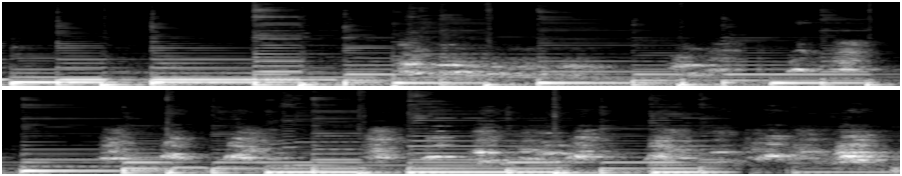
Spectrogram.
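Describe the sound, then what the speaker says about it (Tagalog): Several dogs bark and yip nonstop around an urban home garden, a loud, overlapping chorus of sharp barks with some whimpering, close and continuous throughout. "Maingay yung mga aso."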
